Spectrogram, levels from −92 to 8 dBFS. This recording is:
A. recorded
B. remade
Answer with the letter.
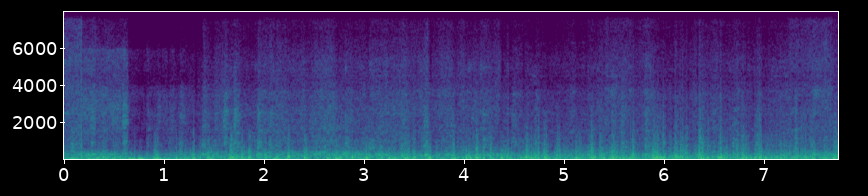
A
